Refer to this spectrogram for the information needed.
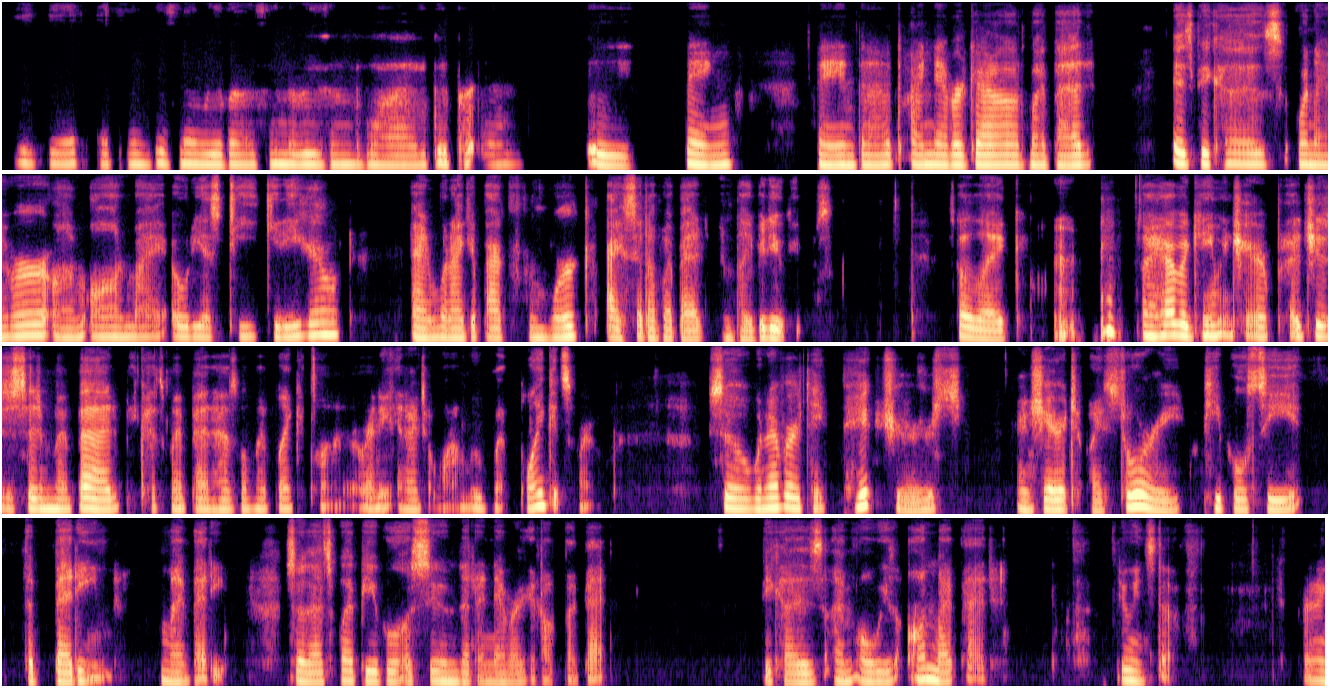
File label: voice message; Discord; Neko Haven; vent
